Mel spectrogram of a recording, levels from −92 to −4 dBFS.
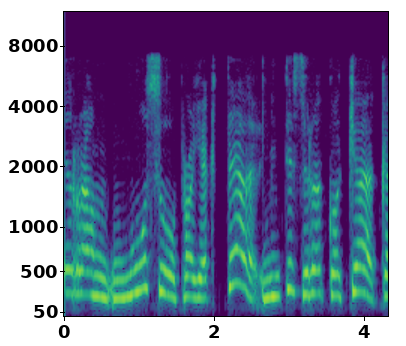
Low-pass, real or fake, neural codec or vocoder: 7.2 kHz; fake; codec, 16 kHz, 4.8 kbps, FACodec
